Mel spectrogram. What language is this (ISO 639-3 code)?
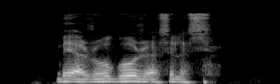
scl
